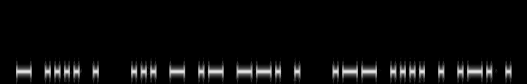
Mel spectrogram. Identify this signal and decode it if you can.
Morse code, heard as a keyed tone, about 25 wpm, 600 Hz. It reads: THE STAGE WHERE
